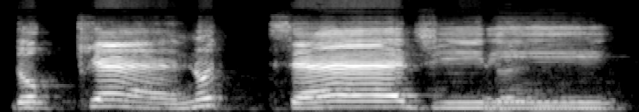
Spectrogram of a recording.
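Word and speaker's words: دكان التاجر: That's the sun letter, brother. Alif Lam is written and not pronounced. So Dukkanut. Nut. He's stopping on the tap. Dukkanut. Dukkanut tajiri. Dukkanut tajiri, because Alif Lam is there.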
